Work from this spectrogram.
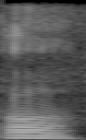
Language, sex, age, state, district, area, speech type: Kashmiri, female, 18-30, Jammu and Kashmir, Baramulla, rural, spontaneous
